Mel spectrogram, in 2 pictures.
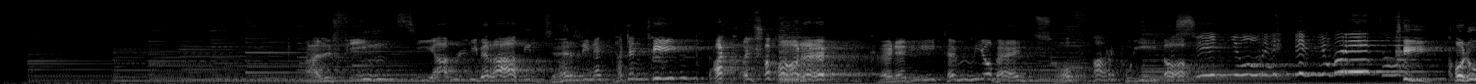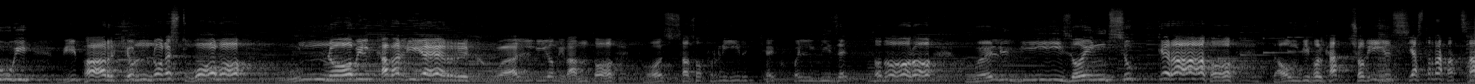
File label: Recitativo; Alfin siam liberati; Mozart, Wolfang Amadeus; Don Giovanni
